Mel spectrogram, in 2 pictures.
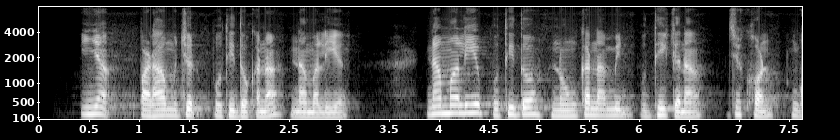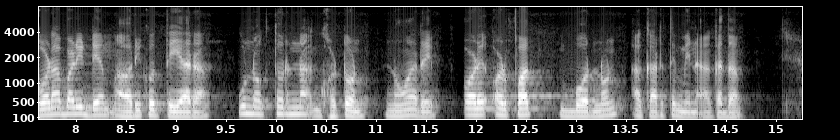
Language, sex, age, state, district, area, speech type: Santali, male, 18-30, West Bengal, Bankura, rural, spontaneous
